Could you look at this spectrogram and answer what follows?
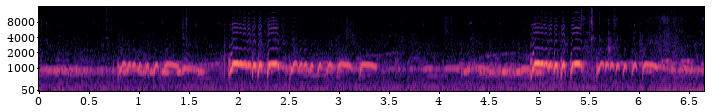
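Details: Active local zebra dove song: two loud, stuttering trilled phrases about three seconds apart, with quieter bubbling coo runs between them.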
